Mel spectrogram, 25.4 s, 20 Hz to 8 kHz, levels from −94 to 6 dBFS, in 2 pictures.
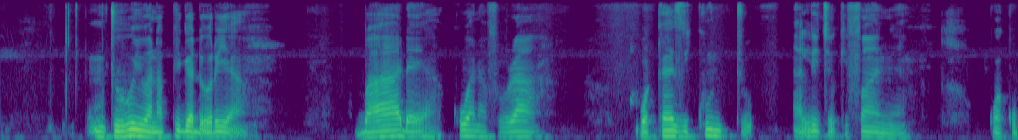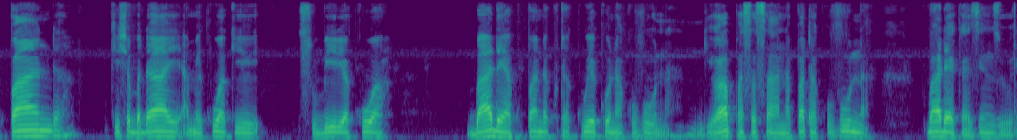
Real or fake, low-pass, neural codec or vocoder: real; 7.2 kHz; none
